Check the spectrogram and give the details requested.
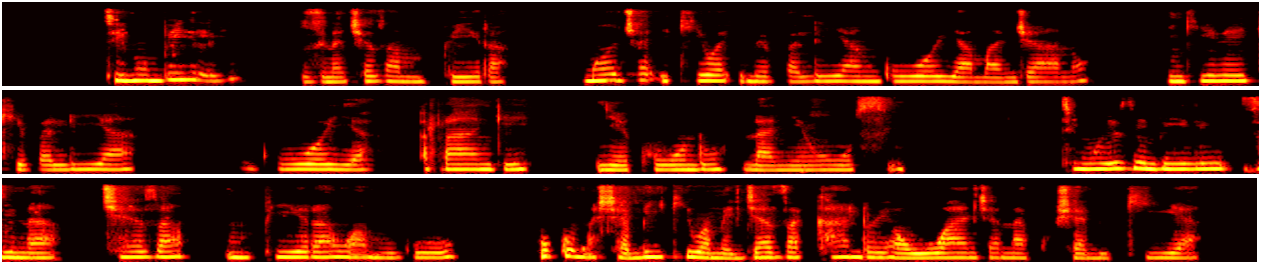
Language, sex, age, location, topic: Swahili, female, 18-24, Kisumu, government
